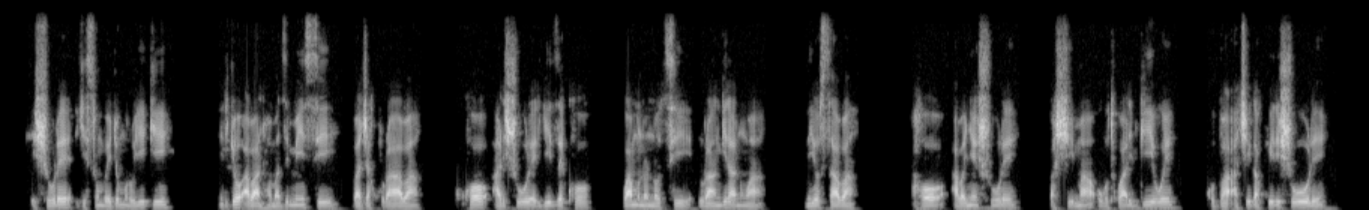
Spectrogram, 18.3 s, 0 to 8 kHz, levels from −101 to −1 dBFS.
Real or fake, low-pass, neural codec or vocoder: real; 7.2 kHz; none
